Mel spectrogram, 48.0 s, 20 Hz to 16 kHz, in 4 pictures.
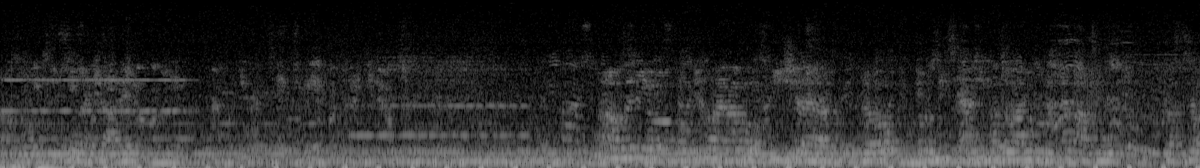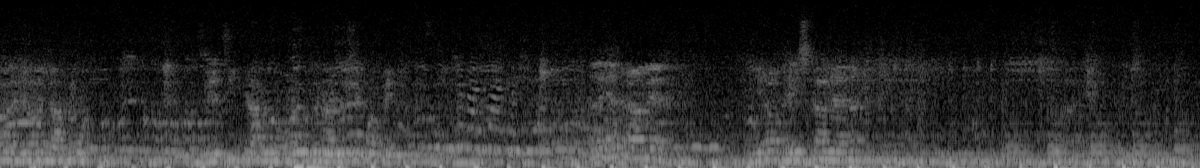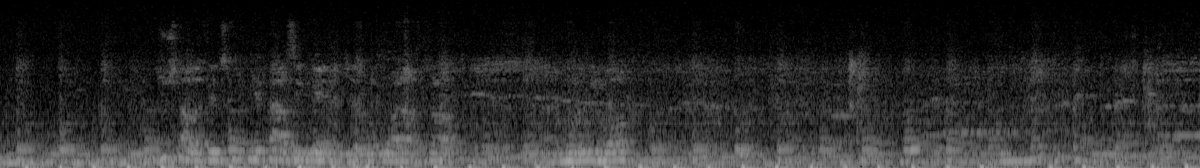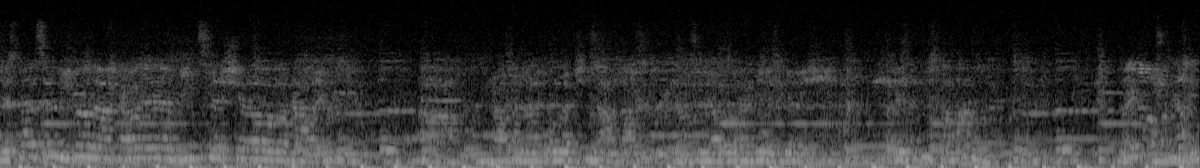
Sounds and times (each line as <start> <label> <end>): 0.0 TV playing in the background 48.0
